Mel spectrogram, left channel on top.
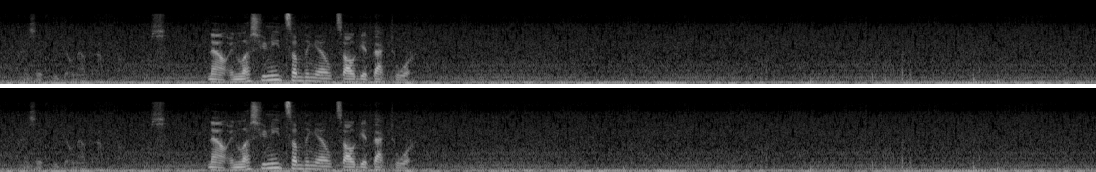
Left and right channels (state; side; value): identical; both; correlation 1.00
